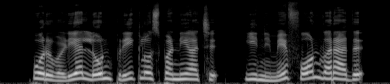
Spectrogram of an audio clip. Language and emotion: Tamil, happy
